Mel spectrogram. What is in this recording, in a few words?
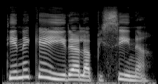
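She has to go to the pool, Spanish, female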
